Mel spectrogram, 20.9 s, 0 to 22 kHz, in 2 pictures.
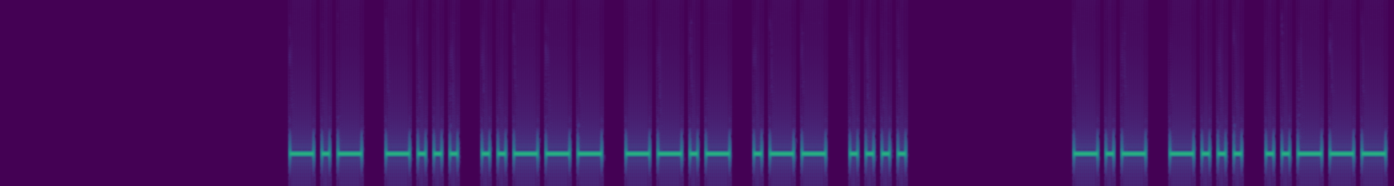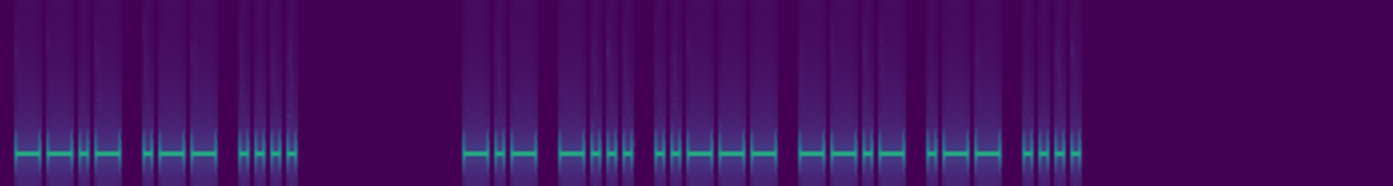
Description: Morse code, heard as a keyed tone, about 20 wpm, 700 Hz. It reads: KB2QWH KB2QWH KB2QWH
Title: USA Call Signs - 6 Characters - Repeated 3x - 20wpm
